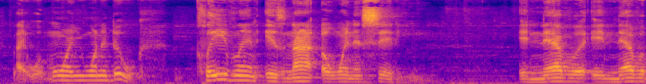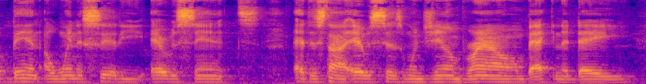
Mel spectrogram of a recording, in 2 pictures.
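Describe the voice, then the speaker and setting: Audible room echo surrounds a man who speaks at a fairly slow pace in a medium-pitched voice with a dark, mellow tone and ordinary pitch variation. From New Orleans, Louisiana. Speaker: sports vlogger. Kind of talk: casual monologue vlog. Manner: slurred; halting, repetitive.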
